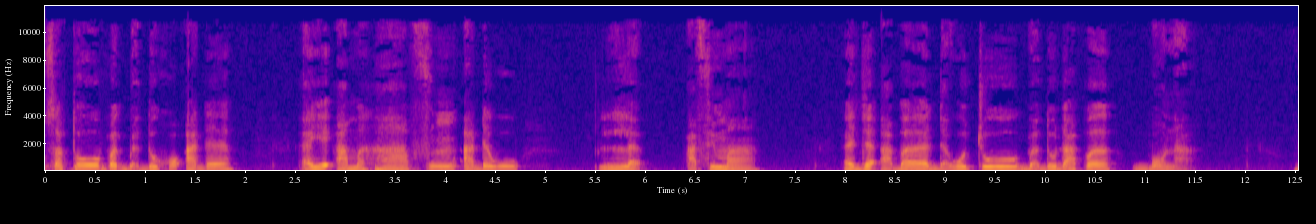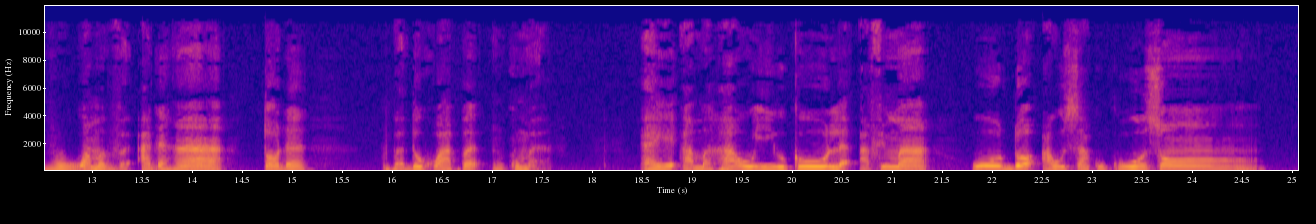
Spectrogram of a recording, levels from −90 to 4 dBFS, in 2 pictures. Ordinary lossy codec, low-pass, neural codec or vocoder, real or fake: AAC, 32 kbps; 10.8 kHz; none; real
